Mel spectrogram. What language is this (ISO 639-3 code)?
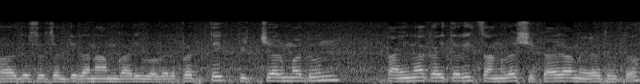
mar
